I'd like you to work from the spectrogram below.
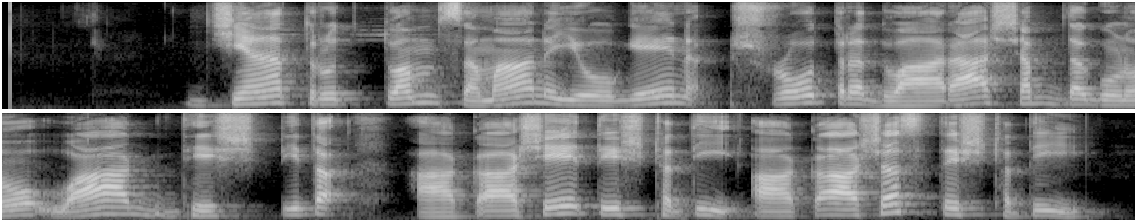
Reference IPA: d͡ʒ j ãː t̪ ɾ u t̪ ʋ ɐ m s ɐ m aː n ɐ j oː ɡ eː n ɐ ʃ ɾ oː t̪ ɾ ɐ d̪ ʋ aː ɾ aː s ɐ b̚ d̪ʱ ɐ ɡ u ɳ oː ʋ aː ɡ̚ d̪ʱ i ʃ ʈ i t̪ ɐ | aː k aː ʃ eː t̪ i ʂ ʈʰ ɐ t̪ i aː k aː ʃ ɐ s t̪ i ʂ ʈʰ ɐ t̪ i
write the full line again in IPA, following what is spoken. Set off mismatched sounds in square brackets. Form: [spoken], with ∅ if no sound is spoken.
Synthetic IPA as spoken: d͡ʒ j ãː t̪ ɾ u t̪ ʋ ɐ m s ɐ m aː n ɐ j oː ɡ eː n ɐ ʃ ɾ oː t̪ ɾ ɐ d̪ ʋ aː ɾ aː [ʃ] ɐ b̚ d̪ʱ ɐ ɡ u ɳ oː ʋ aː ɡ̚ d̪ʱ i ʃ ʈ i t̪ ɐ | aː k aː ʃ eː t̪ i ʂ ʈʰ ɐ t̪ i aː k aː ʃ ɐ s t̪ i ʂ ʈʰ ɐ t̪ i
